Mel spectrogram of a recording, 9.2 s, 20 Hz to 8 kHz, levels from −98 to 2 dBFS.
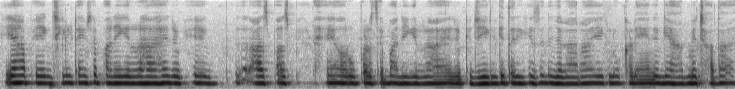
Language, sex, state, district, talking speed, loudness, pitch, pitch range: Hindi, female, Punjab, Kapurthala, 275 wpm, -14 LUFS, 225 Hz, 225-230 Hz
